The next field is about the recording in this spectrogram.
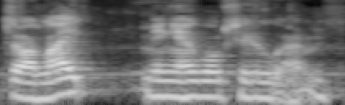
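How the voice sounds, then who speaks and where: A man speaking in a casual, explanatory vlog style, unhurried and easygoing. His voice sits slightly high and carries a gravelly edge. Faint room noise sits behind him. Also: level tone, darkish tone. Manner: easygoing, plainspoken, lightly humorous. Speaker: vlogger.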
